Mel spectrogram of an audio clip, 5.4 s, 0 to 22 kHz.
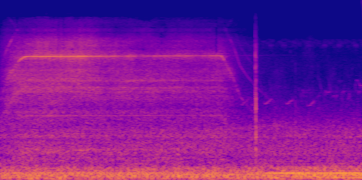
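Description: An Eflite Viper 90mm RC EDF jet on landing rollout gives a high, steady ducted-fan whine for about three seconds before it winds down sharply, leaving a low background rumble and one brief click.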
